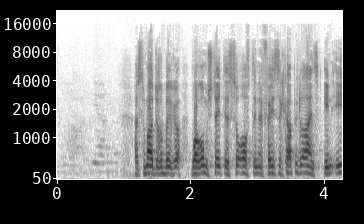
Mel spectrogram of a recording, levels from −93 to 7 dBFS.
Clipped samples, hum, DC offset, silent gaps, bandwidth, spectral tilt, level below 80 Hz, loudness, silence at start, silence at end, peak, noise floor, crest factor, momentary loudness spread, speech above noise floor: under 0.1%; none; under 0.1%; none; 16 kHz; -4.5 dB/octave; -60 dBFS; -21 LUFS; 1.15 s; 0 s; -6 dBFS; -56 dBFS; 16 dB; 5 LU; 36 dB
